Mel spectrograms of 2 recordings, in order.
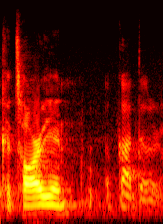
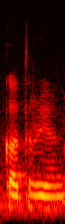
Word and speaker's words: Qatari: how do you say it, Qatarian? Qatarian. Yeah, I guess citizen. probably, yeah, What's your yeah. citizenship? Qatari, yeah, it's called Qatari. Do you have dual citizenship? Oh, it's No. Qatari.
